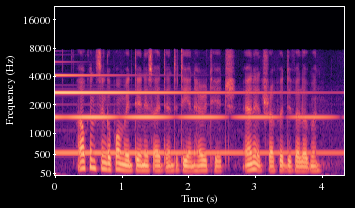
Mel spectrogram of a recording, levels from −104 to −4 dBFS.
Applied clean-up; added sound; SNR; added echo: none; Musical instrument; -2 dB; none.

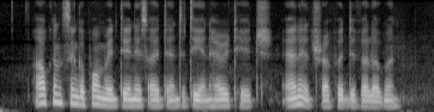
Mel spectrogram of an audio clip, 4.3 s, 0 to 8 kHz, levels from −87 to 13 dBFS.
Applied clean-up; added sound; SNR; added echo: neural mask model Resemble Enhance denoiser.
